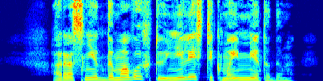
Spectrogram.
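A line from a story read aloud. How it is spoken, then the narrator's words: Barking snap. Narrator (Russian): рявкнула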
